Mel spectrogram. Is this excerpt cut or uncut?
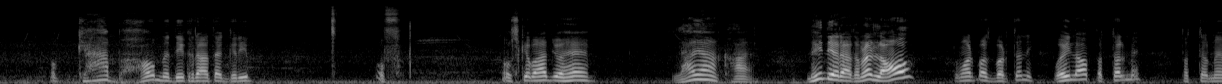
uncut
